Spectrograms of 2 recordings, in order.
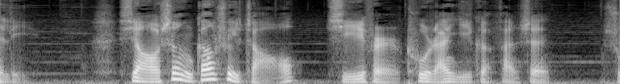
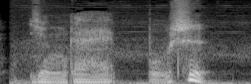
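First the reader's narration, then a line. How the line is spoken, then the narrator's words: Low voice. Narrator (Chinese): 女人低声道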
